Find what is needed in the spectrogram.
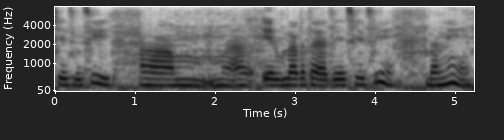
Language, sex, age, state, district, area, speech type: Telugu, female, 18-30, Andhra Pradesh, N T Rama Rao, urban, spontaneous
